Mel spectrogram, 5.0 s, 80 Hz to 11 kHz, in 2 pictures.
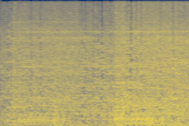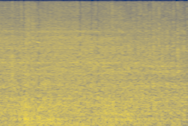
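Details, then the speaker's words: John Deere riding mower that runs about 10 minutes and then shuts off: the engine note swells, then wavers unevenly in a surge that worsens until it stalls. Cracking the gas cap ruled out fuel-tank venting; owner guesses a dirty idle circuit. "the worst it gets and it go to the point where it actually stalls out"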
